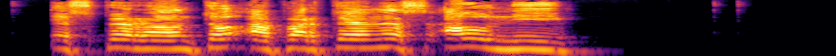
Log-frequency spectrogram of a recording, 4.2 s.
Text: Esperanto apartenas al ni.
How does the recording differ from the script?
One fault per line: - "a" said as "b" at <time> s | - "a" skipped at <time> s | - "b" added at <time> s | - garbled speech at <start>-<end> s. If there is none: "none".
none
